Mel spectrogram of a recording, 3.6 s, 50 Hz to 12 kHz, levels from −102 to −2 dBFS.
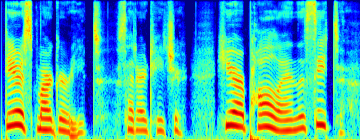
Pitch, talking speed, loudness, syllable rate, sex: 245 Hz, 165 wpm, -17 LUFS, 6.6 syllables/s, female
